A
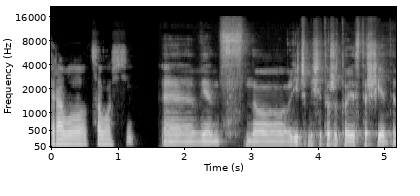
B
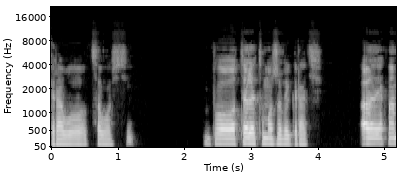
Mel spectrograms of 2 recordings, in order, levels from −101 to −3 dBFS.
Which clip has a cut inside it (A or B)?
A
